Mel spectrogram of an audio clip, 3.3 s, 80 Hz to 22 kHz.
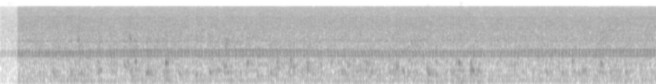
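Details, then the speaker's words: Mazda BT-50 diesel after fuel filter replacement, recorded near the tank during priming: a steady pump hum with a thin whine and soft bubbling as air works through the lines, like a spa bath. This pump runs continuously, and priming is normal. "sounds a bit like a spa bath. Some fuel pumps don't continually run like this one."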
